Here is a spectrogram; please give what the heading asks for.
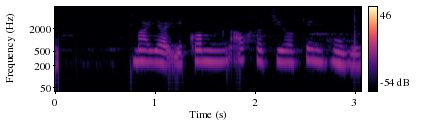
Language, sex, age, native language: Icelandic, female, 11, Icelandic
